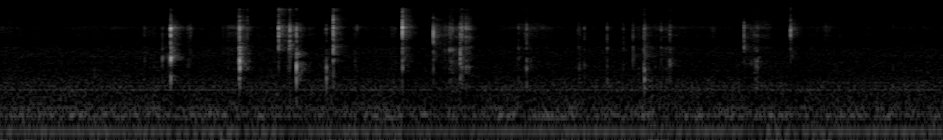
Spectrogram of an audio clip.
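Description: Fingernails and fingertips clicking and tapping on a hard plastic toy makeup palette and its clear plastic lid: a quick run of sharp clicks, then a few lighter ticks.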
